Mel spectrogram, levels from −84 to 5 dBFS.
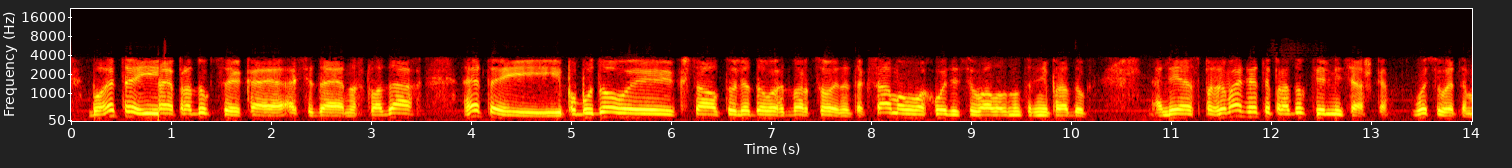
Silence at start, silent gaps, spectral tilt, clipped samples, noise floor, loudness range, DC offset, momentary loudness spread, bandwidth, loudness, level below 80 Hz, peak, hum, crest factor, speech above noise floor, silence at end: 0 s; none; -2.5 dB/octave; under 0.1%; -37 dBFS; 2 LU; under 0.1%; 6 LU; 3.9 kHz; -18 LUFS; -58 dBFS; -6 dBFS; none; 10 dB; 20 dB; 0 s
